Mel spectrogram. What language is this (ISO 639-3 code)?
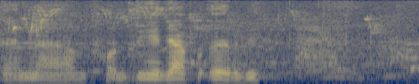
wol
